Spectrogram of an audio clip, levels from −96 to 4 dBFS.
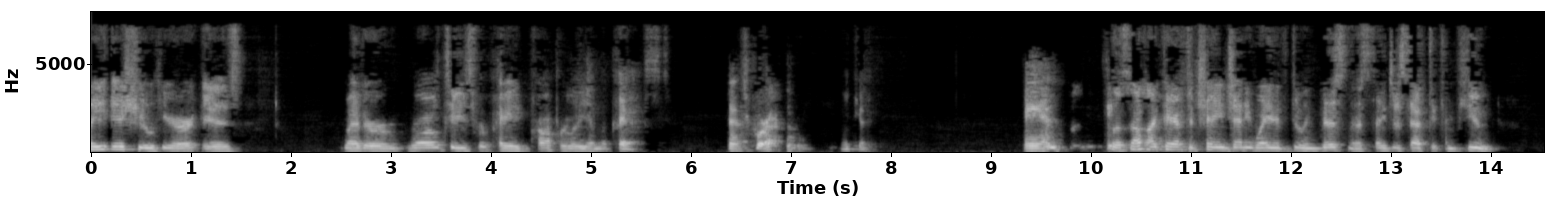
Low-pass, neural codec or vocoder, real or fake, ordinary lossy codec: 7.2 kHz; codec, 44.1 kHz, 2.6 kbps, SNAC; fake; MP3, 32 kbps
